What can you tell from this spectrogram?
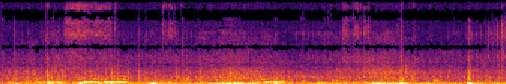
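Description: Low rumble of a boat on the river, with a few sharp knocks about two, five and six seconds in.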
